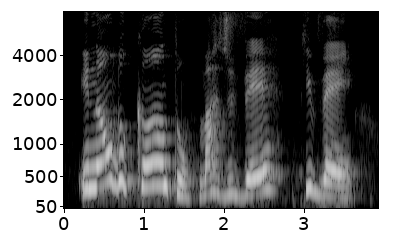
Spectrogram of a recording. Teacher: Sílaba tônica na 4ª, na 8ª e na 10ª sílaba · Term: sáfico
